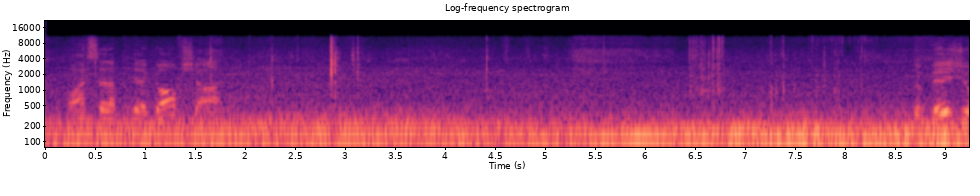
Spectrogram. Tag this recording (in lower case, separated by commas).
speech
